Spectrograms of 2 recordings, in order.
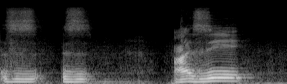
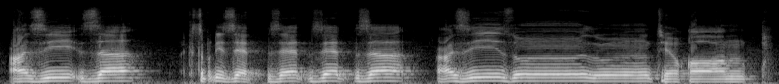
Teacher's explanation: huruf zai itu dia memiliki desis ya, ada desisnya azi ya. Kemudian dia tidak mengalir nafasnya.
